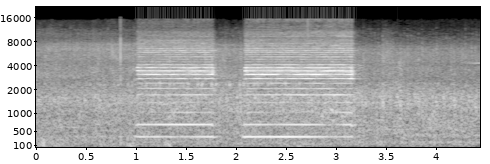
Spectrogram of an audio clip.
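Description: A vehicle horn honks twice over steady street-traffic noise: a blast of just under a second, then after a short gap a louder one of about a second, each held at one steady pitch.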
